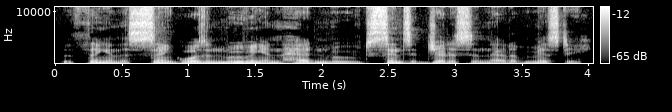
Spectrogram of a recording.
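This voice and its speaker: A wry male investigator tells his case like a noir audio drama. His voice is low and dark, recorded dry, with a deadpan delivery that stays unimpressed by the strange. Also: a little fast, dry recording. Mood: grim, wry. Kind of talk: first-person detective audio drama narration.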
